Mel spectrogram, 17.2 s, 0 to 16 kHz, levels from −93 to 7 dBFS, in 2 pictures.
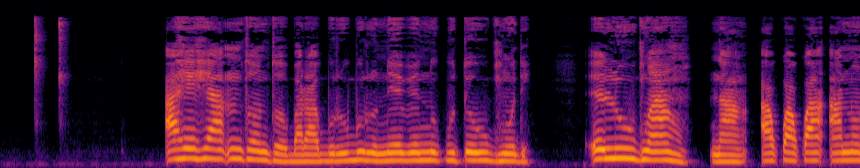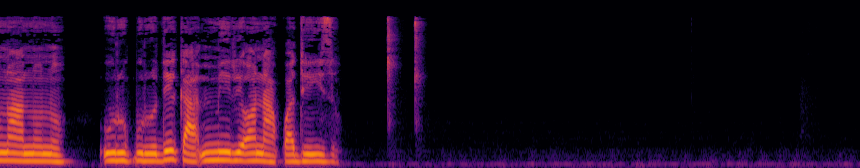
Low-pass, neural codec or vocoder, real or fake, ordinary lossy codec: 10.8 kHz; none; real; MP3, 48 kbps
